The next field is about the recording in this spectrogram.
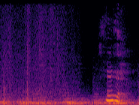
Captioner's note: yawns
